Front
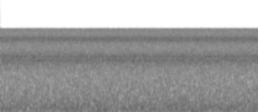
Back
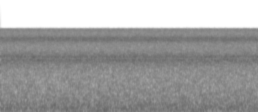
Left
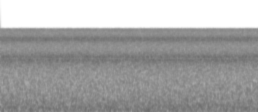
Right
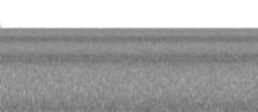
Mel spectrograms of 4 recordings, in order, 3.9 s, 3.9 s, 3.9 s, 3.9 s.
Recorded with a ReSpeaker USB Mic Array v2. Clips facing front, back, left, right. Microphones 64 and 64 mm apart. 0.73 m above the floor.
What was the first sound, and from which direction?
Only background noise.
